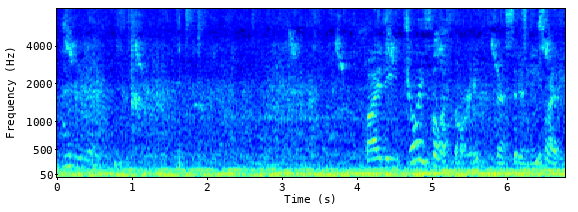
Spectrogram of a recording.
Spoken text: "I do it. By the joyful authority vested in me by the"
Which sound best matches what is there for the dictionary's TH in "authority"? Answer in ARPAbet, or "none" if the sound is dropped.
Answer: TH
